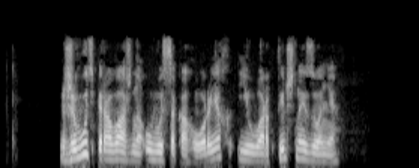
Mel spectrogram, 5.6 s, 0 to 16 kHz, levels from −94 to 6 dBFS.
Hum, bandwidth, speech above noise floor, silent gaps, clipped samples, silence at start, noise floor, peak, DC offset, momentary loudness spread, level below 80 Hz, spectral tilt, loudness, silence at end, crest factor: none; 7.8 kHz; over 73 dB; none; under 0.1%; 0.8 s; under -90 dBFS; -2 dBFS; under 0.1%; 8 LU; -62 dBFS; -4.5 dB/octave; -17 LUFS; 1.1 s; 18 dB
